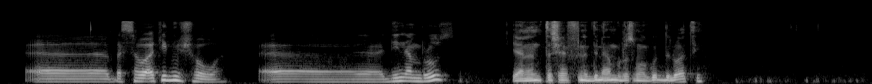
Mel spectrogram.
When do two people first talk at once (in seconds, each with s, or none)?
none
